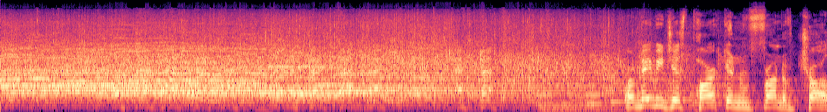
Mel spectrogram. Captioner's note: cheers and applause; laughter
